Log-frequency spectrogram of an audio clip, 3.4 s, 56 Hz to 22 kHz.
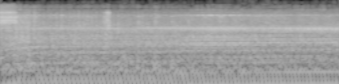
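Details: Wisconsin V465D air-cooled V4 skid steer, not fully warm and on choke, after a new ring gear, refurbished starter and new spark plugs fixed earlier misfires: steady, even low thumping idle with no obvious skips.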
